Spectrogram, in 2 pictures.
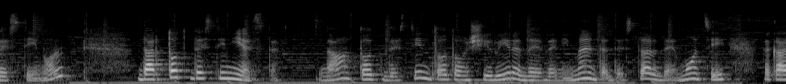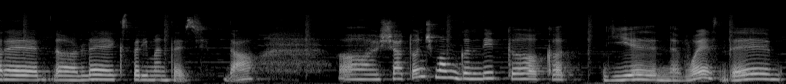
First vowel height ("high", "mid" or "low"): mid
